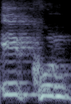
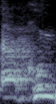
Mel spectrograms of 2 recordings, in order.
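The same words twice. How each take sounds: First: The first vowel sounds like 'e' in bed. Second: The first vowel sounds like 'a' in cat. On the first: The speaker calls it wrong. "তুমি কি বলো এখন পড়তে বসো" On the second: The speaker calls it right. "তুমি এটার উচ্চারণ কি বলছো এখন পড়তে বসো"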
